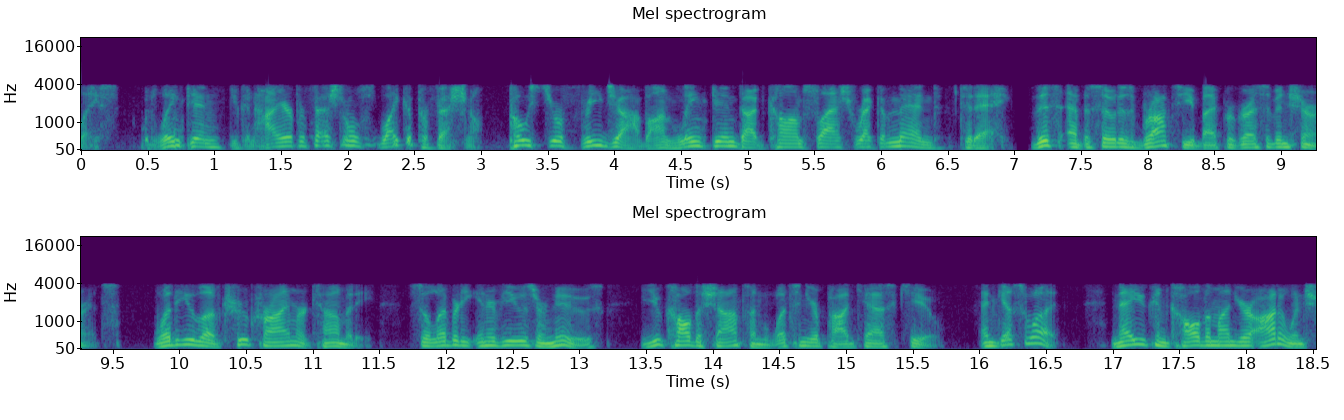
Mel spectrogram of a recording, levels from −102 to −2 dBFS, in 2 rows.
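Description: The speech in this clip has been carried through an AMR narrowband mobile codec from start to finish, the AMR-NB speech coder of 2G and 3G phone networks, and its damage is plainly audible. The signal was reduced to 8 kHz sampling, so everything above 4 kHz is gone and the sound is boxed-in and dull. The voice was rebuilt from a vocal-tract model excited by sparse pulses, leaving a buzzy, synthetic edge that points to a mid-range mode of roughly 10 kbps.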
